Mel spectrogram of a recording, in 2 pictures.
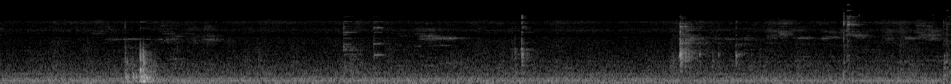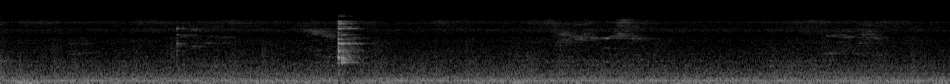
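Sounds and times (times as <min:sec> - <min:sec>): steady low hum: 0:00.0 - 0:19.0
tools clinking on metal: 0:08.4 - 0:09.7.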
